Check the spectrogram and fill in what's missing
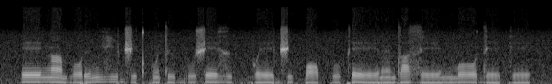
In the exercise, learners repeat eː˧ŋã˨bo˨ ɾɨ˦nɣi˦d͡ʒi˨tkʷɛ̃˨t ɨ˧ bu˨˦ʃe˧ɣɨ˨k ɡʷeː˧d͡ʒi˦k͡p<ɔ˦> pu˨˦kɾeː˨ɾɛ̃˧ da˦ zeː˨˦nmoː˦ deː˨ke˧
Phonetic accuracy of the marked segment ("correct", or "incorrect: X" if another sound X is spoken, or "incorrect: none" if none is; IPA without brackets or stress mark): incorrect: ɔ˨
